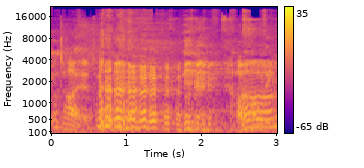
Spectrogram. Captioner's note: laughs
